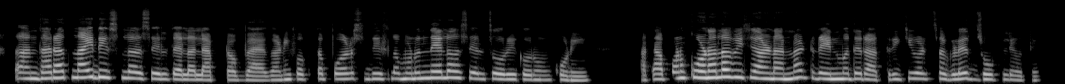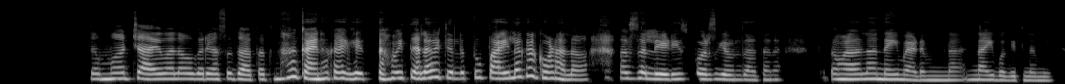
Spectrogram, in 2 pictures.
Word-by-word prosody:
तर - - -7
अंधारात 280 +3 +2
नाही 320 +2 +5
दिसलं 310 -3 +1
असेल, 255 -1 -1
त्याला 225 -2 0
लॅपटॉप 205 -1 -4
बॅग 195 0 -4
आणि 225 +3 -2
फक्त 235 +1 -6
पर्स 255 +1 -3
दिसलं 255 +1 -4
म्हणून 265 +3 +1
नेलं 300 +1 +3
असेल 275 -4 -4
चोरी 235 -2 +2
करून 215 -2 -4
कोणी." 190 -4 -4 0.6
आता 225 +2 -4
आपण 285 +5 0
कोणाला 315 +1 +7
विचारणार 280 -6 +2
ना, 270 +6 +3
ट्रेनमध्ये 255 -1 +2
रात्रीची 230 +3 -5
वेळ 260 -1 -2
सगळेच 240 -1 -1
झोपले 230 -2 -3
होते. 190 -1 -11 1.2
तर 250 - -3
मग 255 +2 +1
चायवाला 255 -1 +2
वगैरे 250 0 0
असं 245 +2 -2
जातात 235 0 -2
ना 315 +9 +2
काय 255 -4 +8
ना 255 +2 +4
काय 280 -1 +3
घेत, 255 +1 +2
तर 265 - +6
मी 285 0 +2
त्याला 285 0 +4
विचारलं, 290 -5 0
"तू 315 - -3
पाहिलं 280 +4 +3
का 395 - +3
कोणाला 235 -7 0 0.4
असं 275 +1 -1
लेडीज 245 -1 +2
पर्स 235 0 -1
घेऊन 220 -2 -2
जाताना?" 215 0 -8
तर 285 +6 -29
तो 245 - -5
म्हणाला, 240 +1 +2
"नाही 235 -1 +2
मॅडम, 200 -1 -3
ना 200 0 -6
नाही 215 -1 -2
बघितलं 190 0 -7
मी," 180 -1 -7
250 Hz, 175 wpm, -22 LUFS, 225-275 Hz, 1.2 s, काय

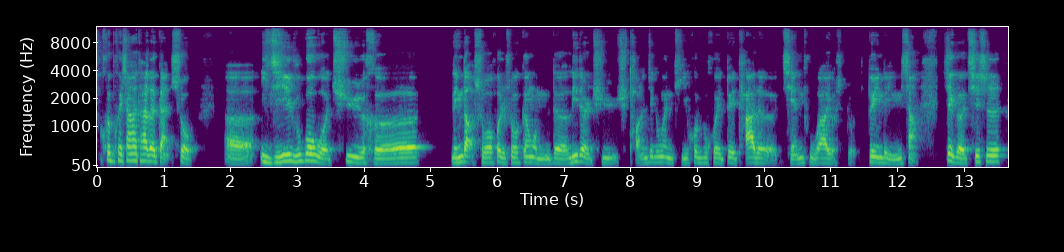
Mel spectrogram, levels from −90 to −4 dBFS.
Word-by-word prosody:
会 175 - -2
不 165 - -3
会 165 - 0
伤 165 +2 +3
害 165 - +5
他 160 -1 +3
的 155 -2 +6
感 - - 0
受。 435 -1 0 0.5
呃， 105 -1 0
以 140 -4 0
及 125 +7 +4
如 150 -1 0
果 165 0 +5
我 120 -9 +2
去 130 -5 -1
和 445 - +1 0.9
领 115 +2 +1
导 140 - +4
说， 120 0 0
或 125 - 0
者 - - -2
说 120 +1 -4
跟 130 - -1
我 130 - 0
们 105 0 -5
的 105 0 0
leader 135 +1 +1
去 - - -8 0.2
去 - - -7
讨 - - -6
论 110 +2 -6
这 130 +2 -6
个 130 - -6
问 130 -3 -3
题， 105 - -9
会 120 - -7
不 115 0 -7
会 120 -2 -5
对 120 +3 -4
他 - - +3
的 - - -1 0.3
前 105 +3 -3
途 115 -1 -9
啊， 115 -1 +2
有 110 - -4
什 - - -14
有 390 0 -15 0.2
对 135 -1 +2
应 120 - -1
的 120 - -3
影 100 0 -5
响。 110 - -3 0.4
这 - - +3
个 - - +3
其 140 - 0
实 145 +1 +1
125 Hz, 270 characters per minute, -25 LUFS, 115-150 Hz, 0.9 s, 的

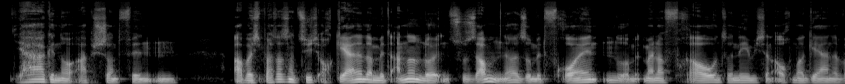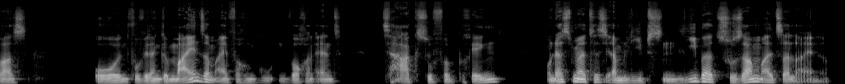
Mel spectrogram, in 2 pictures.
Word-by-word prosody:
Ja, 120 +1 +2
genau, 95 -6 +1
Abstand 90 0 -3
finden. 85 0 -2 0.5
Aber 95 - +3
ich 90 - -1
mache 95 - 0
das 120 0 0
natürlich 105 -2 +1
auch - - -9
gerne 90 +9 +6
dann 110 -4 +4
mit 95 -1 +1
anderen 125 -1 +5
Leuten 90 -1 +2
zusammen, 100 +11 +2
ne? 100 +1 0
So 85 - 0
mit 85 -1 0
Freunden 100 +3 +1
oder 90 - -2
mit 85 - -5
meiner 90 +1 +1
Frau 90 +2 +1
unternehme 95 -2 -2
ich 95 - -7
dann - - -6
auch - - -4
mal 90 -3 -2
gerne 85 -1 -2
was 85 0 -2 0.6
und 85 0 +1
wo 80 - -3
wir 90 - +1
dann 85 -1 +2
gemeinsam 115 - +3
einfach 85 -2 -5
'n 85 -1 -6
guten 90 -2 -14
Wochenendtag 80 -2 -5
so - - -1
verbringen. 115 +11 -3 0.4
Und - - -1
das 110 - +3
ist - - -4
mir 130 - +7
tatsächlich 110 -5 0
am 90 -2 +2
liebsten, 85 -3 -3
lieber 125 - +2
zusammen 100 +9 +2
als 95 -4 0
alleine. 75 -3 -4
90 Hz, 190 wpm, -25 LUFS, 85-105 Hz, 0.6 s, mir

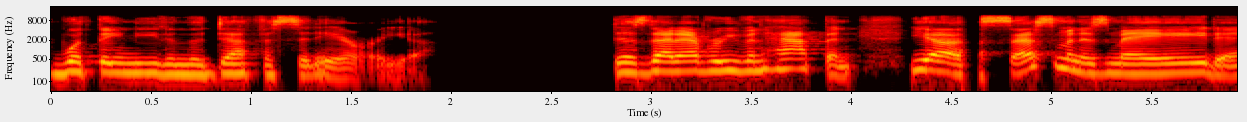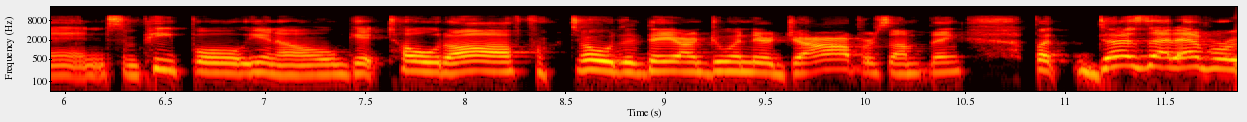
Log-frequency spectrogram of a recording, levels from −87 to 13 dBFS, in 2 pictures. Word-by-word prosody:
what 205 +3 -4
they 195 -1 -1
need 190 -1 -6
in 175 0 -5
the 170 - -5
deficit 175 -3 0
area. 130 - -12 0.9
Does 200 -1 0
that 215 -1 +4
ever 220 0 +2
even 220 0 -4
happen, 255 -9 -1 0.3
yeah, 240 0 +2
assessment 250 -9 +4
is 185 0 +1
made 185 +1 +1
and 160 +1 -6
some 165 -1 +1
people, 200 -5 -3
you 195 0 -2
know, 165 +1 -4
get 190 - -4
told 210 -2 0
off 210 0 +3
or 190 - -14
told 230 -3 +3
that 200 -1 -3
they 215 -1 +4
aren't 205 -1 -1
doing 210 -1 -2
their 195 -2 0
job 190 +8 +1
or 190 - -7
something, 190 +2 -3 0.4
but 230 -1 0 0.2
does 310 +1 +3
that 290 -3 +3
ever 280 -3 +3
200 Hz, 190 wpm, -22 LUFS, 180-220 Hz, 0.9 s, that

